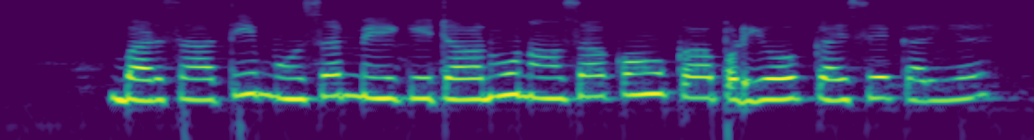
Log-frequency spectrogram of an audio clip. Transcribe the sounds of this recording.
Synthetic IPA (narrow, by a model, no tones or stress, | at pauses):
bəɾsaːt̪imoːsəmːẽkiʈaːnõnaːsaːkõkapɾɪjoːɡ̚kɛːsekəɾijeː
